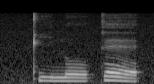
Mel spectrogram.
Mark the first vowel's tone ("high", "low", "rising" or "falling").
low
